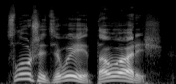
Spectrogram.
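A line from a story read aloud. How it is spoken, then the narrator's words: Contemptuous, cheerful shouting into phone. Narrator (Russian): презрительно и весело кричал в аппарат Бабиев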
